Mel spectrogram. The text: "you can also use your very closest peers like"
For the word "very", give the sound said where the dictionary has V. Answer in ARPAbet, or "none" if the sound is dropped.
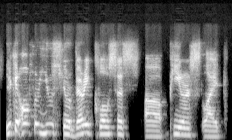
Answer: V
